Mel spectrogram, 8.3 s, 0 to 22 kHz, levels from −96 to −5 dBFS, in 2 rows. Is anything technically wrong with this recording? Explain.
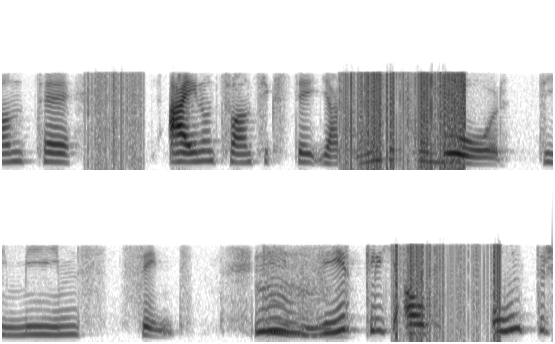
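Yes. Bit errors on a digital phone line occur at 0.62–1.08, 2.54–3.48 and 7.06–7.88 s. Flipped bits corrupt single samples, so sharp ticks crackle over the speech, densest in the middle stretch.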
